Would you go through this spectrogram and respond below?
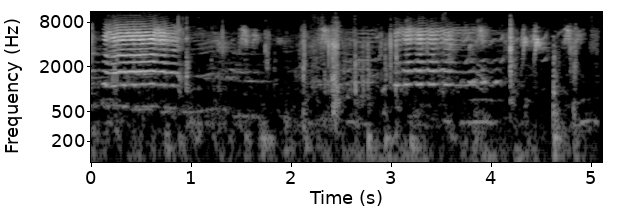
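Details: Goat bleating during milking: a strained, harmonic bleat lasting nearly a second, then a second wavering bleat around three seconds in, with handling clatter and faint rustling between calls.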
